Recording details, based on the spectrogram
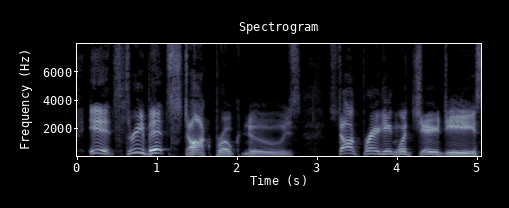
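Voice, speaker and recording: Putting on a character voice, a man speaks very slowly at a fairly high pitch with very wide pitch swings. The recording is very clean with a silent background, dry and close with no echo. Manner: broadcast news delivery.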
